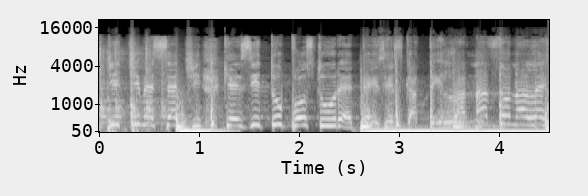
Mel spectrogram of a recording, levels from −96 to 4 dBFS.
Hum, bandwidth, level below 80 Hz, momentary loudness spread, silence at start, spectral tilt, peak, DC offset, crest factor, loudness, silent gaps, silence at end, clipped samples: none; 12.5 kHz; -8 dBFS; 4 LU; 0 s; -4.5 dB/octave; 0 dBFS; under 0.1%; 6 dB; -8 LUFS; none; 0 s; 0.1%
